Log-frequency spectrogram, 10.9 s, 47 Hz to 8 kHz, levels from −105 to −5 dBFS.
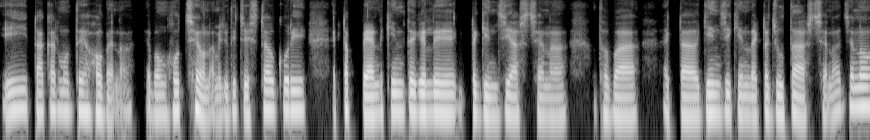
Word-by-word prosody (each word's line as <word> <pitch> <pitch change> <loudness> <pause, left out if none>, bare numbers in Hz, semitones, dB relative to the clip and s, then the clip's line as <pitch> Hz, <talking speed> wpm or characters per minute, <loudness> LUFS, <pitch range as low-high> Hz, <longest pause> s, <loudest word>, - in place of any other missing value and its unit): এই 145 +1 +2 0.2
টাকার 135 +1 -1
মধ্যে 135 +1 -1 0.2
হবে 115 -4 +1
না - - -8 0.3
এবং 120 0 0
হচ্ছেও 135 +1 +2
না। - - -4
আমি 110 - -2
যদি 130 +3 -2
চেষ্টাও 140 +4 +1
করি 140 0 +4 0.5
একটা 135 - 0 0.2
প্যান্ট 120 0 +5
কিনতে 130 0 +3
গেলে, 130 0 +4 0.3
একটা 130 - -1
গেঞ্জি 115 +1 0
আসছে 115 +1 -7
না 110 - -2 0.5
অথবা 115 -1 0 0.6
একটা 115 - -2 0.3
গেঞ্জি 125 0 +2
কিনলে, 120 -1 0
একটা 120 - -1
জুতা 120 +1 +1
আসছে 115 - -8
না। - - -3 0.2
যেন 160 0 +2
125 Hz, 160 wpm, -23 LUFS, 115-135 Hz, 0.6 s, প্যান্ট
